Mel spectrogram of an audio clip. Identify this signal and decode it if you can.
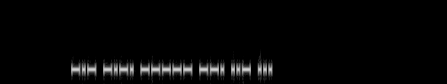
Morse code, heard as a keyed tone, about 46 wpm, 700 Hz. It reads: KC0GUS
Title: USA Call Signs - 6 Characters - Repeated 2x - 45wpm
